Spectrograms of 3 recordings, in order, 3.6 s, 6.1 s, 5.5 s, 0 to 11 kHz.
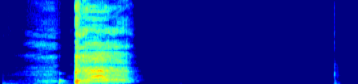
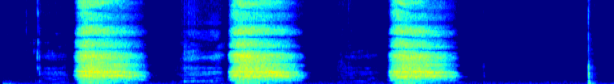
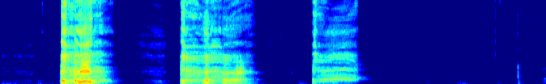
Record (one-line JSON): {"cough_length": "3.6 s", "cough_amplitude": 32768, "cough_signal_mean_std_ratio": 0.28, "exhalation_length": "6.1 s", "exhalation_amplitude": 26274, "exhalation_signal_mean_std_ratio": 0.46, "three_cough_length": "5.5 s", "three_cough_amplitude": 32768, "three_cough_signal_mean_std_ratio": 0.31, "survey_phase": "beta (2021-08-13 to 2022-03-07)", "age": "65+", "gender": "Male", "wearing_mask": "No", "symptom_cough_any": true, "symptom_fatigue": true, "symptom_onset": "8 days", "smoker_status": "Never smoked", "respiratory_condition_asthma": false, "respiratory_condition_other": true, "recruitment_source": "Test and Trace", "submission_delay": "3 days", "covid_test_result": "Negative", "covid_test_method": "RT-qPCR"}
